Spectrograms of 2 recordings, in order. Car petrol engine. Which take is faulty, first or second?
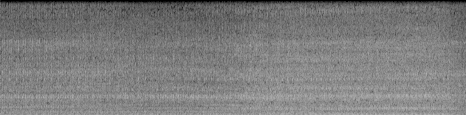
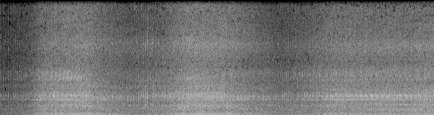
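first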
